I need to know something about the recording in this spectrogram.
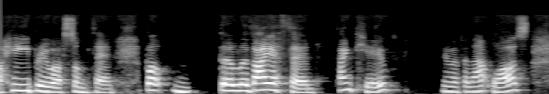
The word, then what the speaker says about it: Leviathan: i don't even know how to say this levathian little evie ethan it's from the da it's from the bible or hebrew or something but the leviathan thank you whoever that was um it keeps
